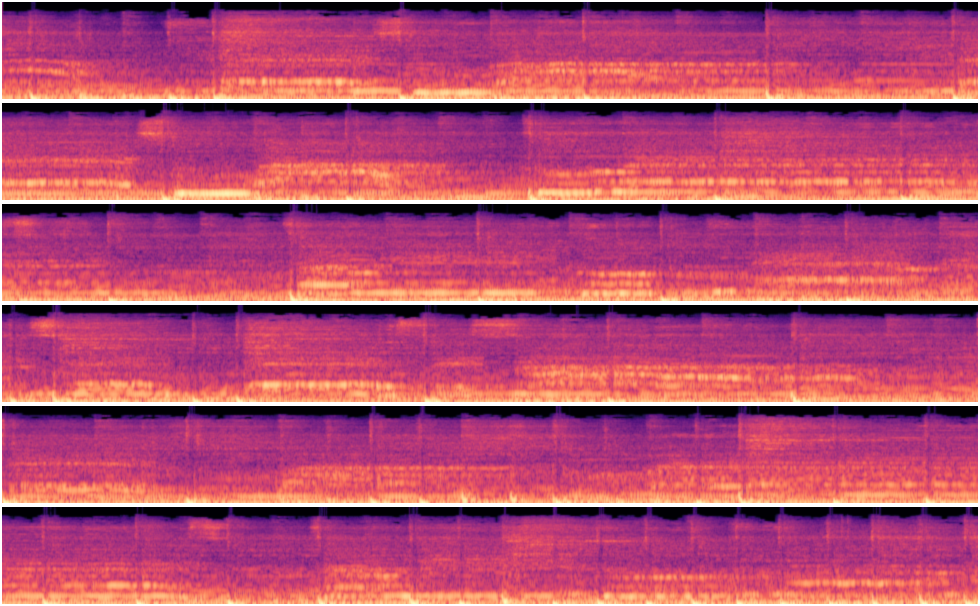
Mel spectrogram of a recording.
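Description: Live worship band playing loudly through a concert sound system: a lead singer's voice over drums, guitar and a heavy bass line with a steady beat, heard from within the audience.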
